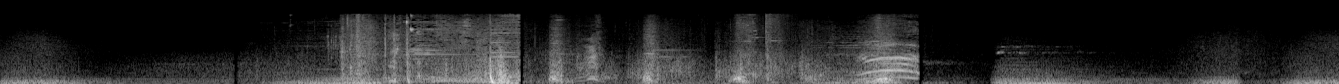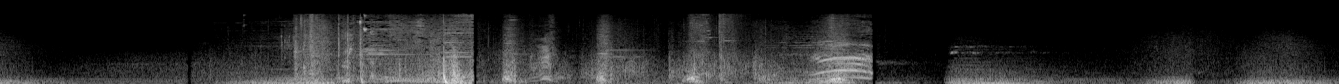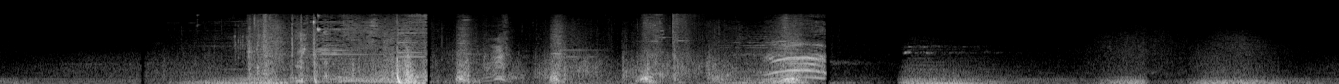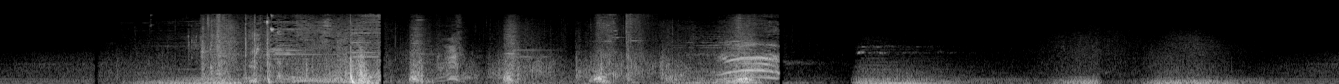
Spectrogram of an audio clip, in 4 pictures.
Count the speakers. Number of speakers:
0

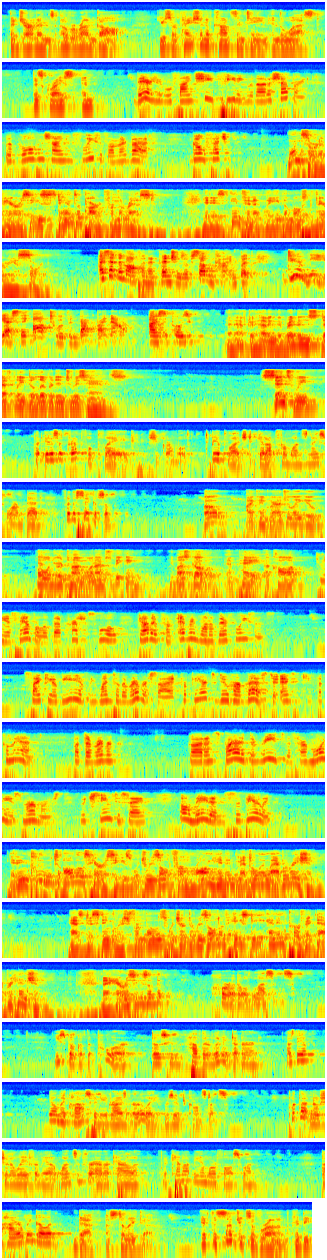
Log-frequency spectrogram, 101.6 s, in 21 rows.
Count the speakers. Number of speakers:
7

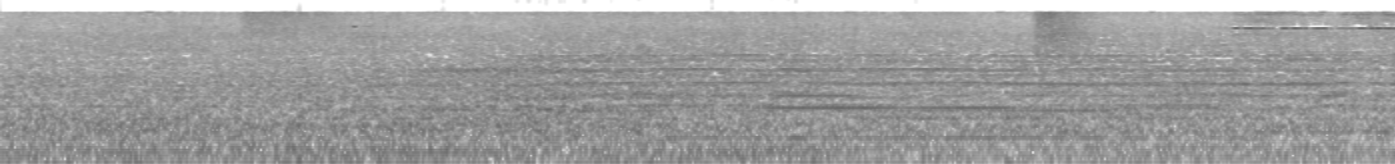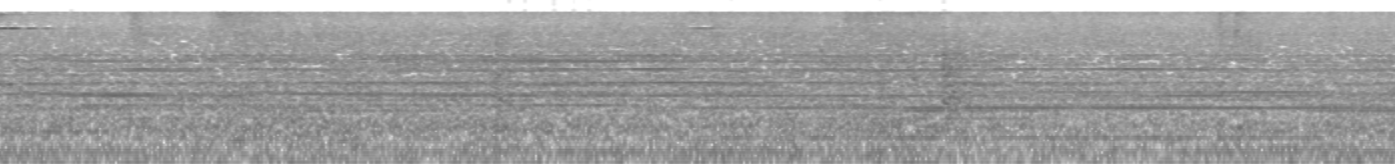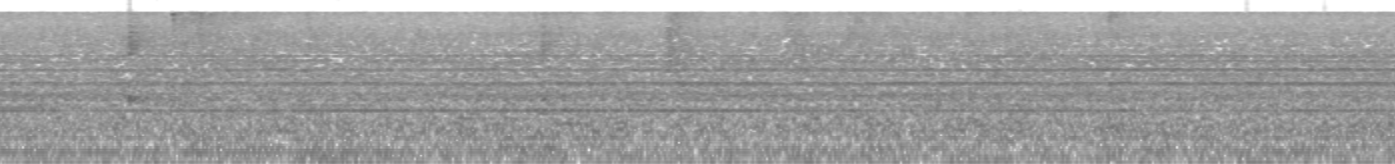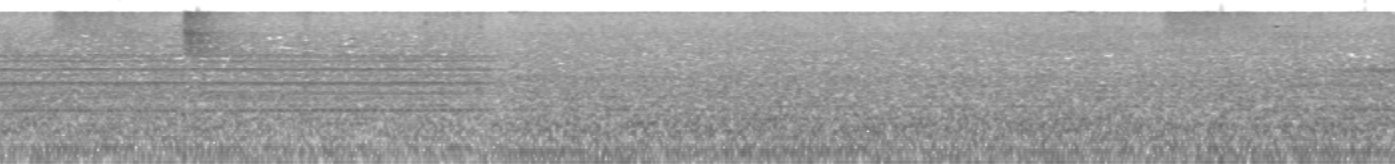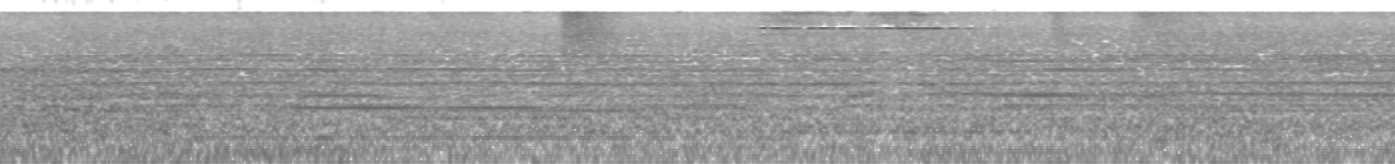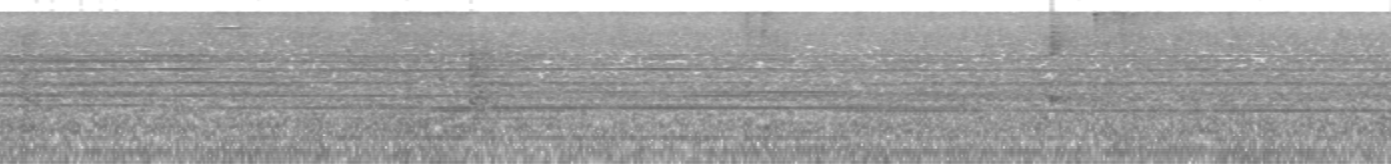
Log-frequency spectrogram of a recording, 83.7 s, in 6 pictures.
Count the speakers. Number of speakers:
0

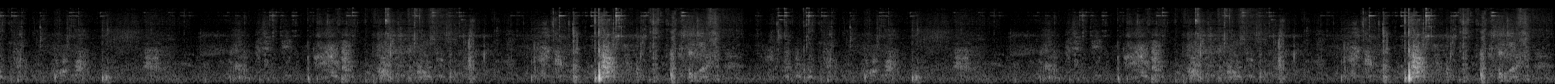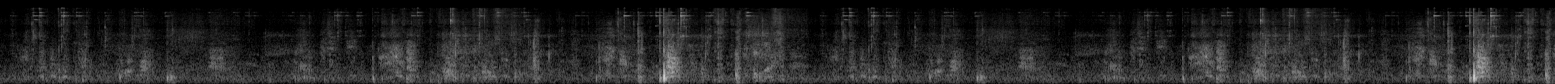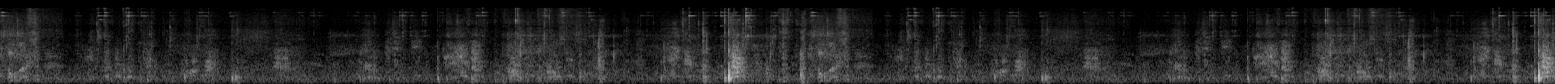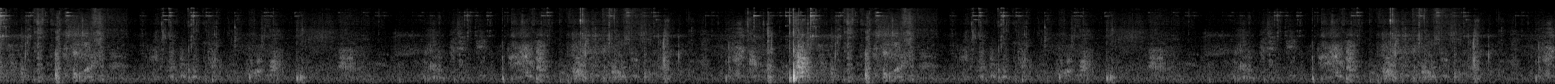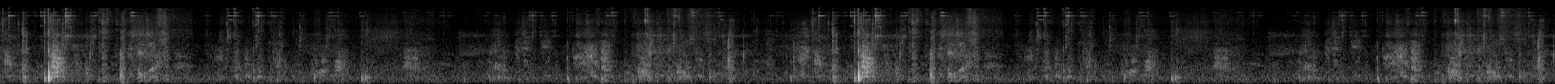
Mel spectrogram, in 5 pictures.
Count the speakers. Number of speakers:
0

